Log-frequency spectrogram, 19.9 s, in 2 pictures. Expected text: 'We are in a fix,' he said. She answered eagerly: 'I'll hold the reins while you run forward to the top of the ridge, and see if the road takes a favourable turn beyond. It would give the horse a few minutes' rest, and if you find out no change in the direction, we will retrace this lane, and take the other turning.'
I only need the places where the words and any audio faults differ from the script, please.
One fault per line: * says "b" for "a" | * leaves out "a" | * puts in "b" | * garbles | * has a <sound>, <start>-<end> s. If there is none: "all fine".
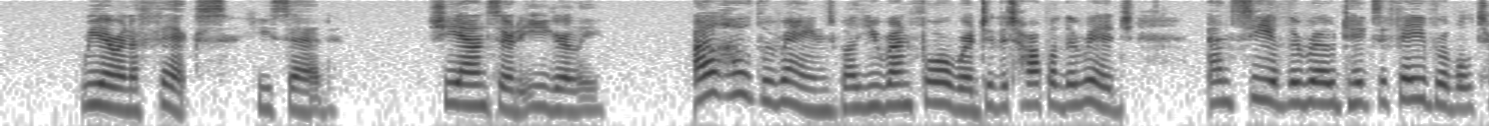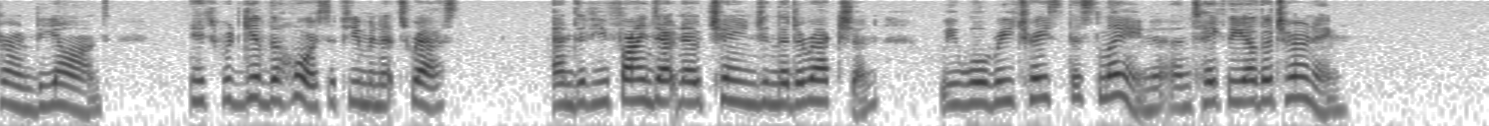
all fine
